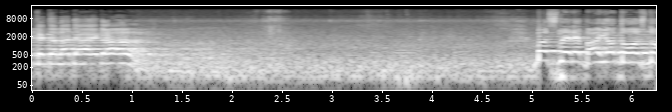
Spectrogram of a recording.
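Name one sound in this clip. A man chants in a drawn-out voice through a microphone.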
